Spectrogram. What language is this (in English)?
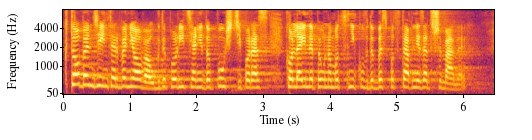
Polish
